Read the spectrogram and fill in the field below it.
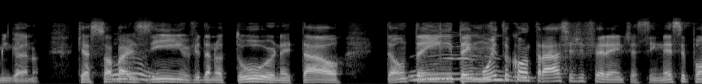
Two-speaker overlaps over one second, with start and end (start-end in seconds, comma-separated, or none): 4.0-5.4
